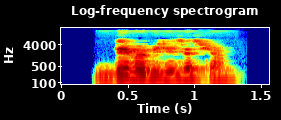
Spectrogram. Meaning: demobilization
- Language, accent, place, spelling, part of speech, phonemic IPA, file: French, France, Lyon, démobilisation, noun, /de.mɔ.bi.li.za.sjɔ̃/, LL-Q150 (fra)-démobilisation.wav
